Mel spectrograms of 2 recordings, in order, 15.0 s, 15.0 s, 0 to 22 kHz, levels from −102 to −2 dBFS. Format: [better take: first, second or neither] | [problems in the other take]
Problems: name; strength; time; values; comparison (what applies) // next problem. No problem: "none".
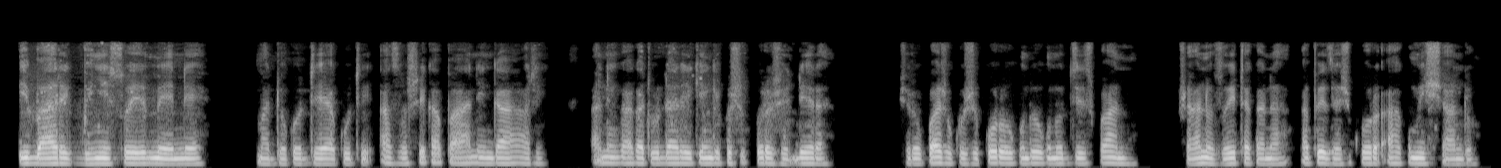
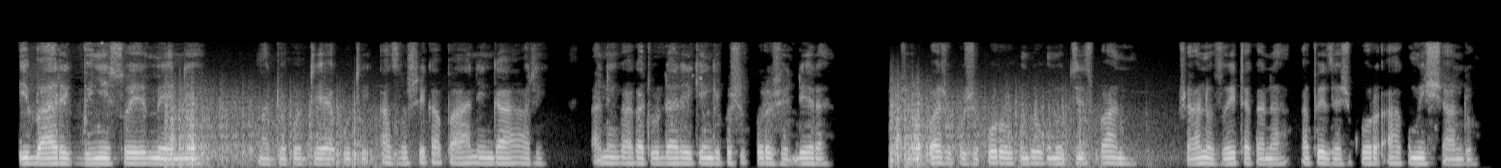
first | background sound (Thunder); 10 dB below the speech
